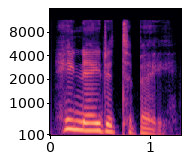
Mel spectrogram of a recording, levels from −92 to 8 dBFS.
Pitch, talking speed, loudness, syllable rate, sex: 185 Hz, 185 wpm, -14 LUFS, 4.2 syllables/s, female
